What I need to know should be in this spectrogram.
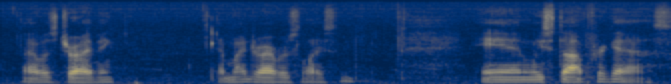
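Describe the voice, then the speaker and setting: Against noticeable background noise, a man speaks at a moderate pace in a fairly low, monotone, flat voice. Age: 60s. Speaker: political candidate. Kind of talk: interview.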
